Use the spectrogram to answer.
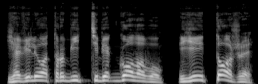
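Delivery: put-on high, imperious child's threat; indignant little princess. A narrator's reading. Little princess threatening witcher and dryad, imperious fury. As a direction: command it in high girlish fury.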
